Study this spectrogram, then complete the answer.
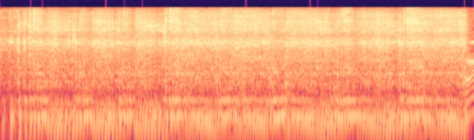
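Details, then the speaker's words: Honda Revo FI fuel-injected motorcycle, injector replaced, after throttle position adjustment to cure stumbling: small single picks up and settles with throttle blips without stumbling or popping, still holds idle; normal throttle response. "nah ini udah sesuai jadi tarikan mesin dengan gas itu sesuai"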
